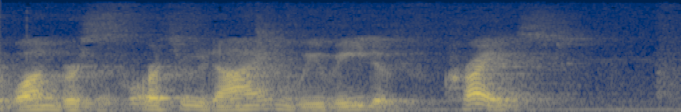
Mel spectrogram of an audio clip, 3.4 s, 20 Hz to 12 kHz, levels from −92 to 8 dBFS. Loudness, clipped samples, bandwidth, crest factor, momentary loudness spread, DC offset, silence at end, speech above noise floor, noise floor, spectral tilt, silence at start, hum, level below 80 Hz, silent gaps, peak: -21 LUFS; under 0.1%; 10.5 kHz; 20 dB; 11 LU; under 0.1%; 0 s; 25 dB; -45 dBFS; -8 dB/octave; 0 s; none; -52 dBFS; none; 0 dBFS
